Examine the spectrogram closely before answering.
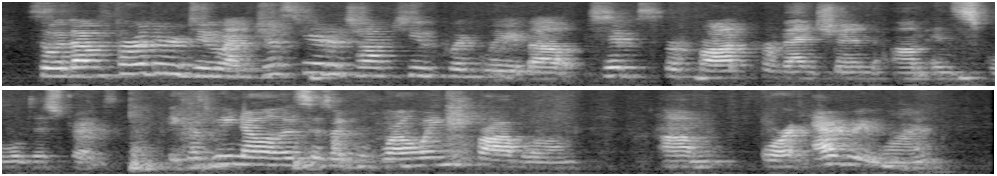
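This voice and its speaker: A woman talks at a moderate pace and a fairly high pitch against noticeable background noise. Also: lively intonation. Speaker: banking executive. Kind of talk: presentation. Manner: loud.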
